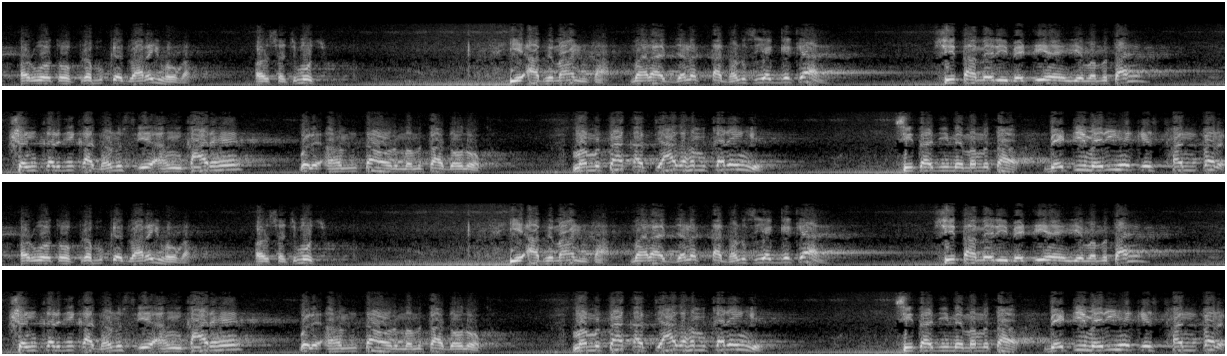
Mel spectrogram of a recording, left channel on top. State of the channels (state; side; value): identical; both; correlation 1.00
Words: और वो तो प्रभु के द्वारा ही होगा। और सचमुच ये अभिमान का, महाराज जनक का धनुष यज्ञ क्या है? सीता मेरी बेटी है, ये ममता है। शंकर जी का धनुष ये अहंकार है। बोले अहमता और ममता दोनों का। ममता का त्याग हम करेंगे। सीता जी में ममता, बेटी मेरी है के स्थान पर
